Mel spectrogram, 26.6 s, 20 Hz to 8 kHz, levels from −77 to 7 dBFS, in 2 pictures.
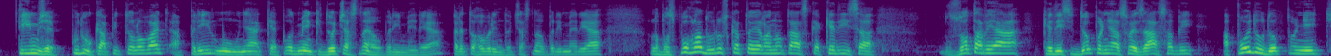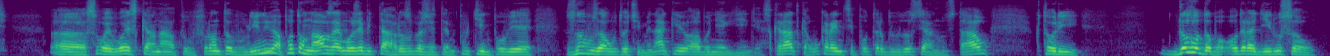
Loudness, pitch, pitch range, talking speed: -20 LUFS, 155 Hz, 135-170 Hz, 150 wpm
